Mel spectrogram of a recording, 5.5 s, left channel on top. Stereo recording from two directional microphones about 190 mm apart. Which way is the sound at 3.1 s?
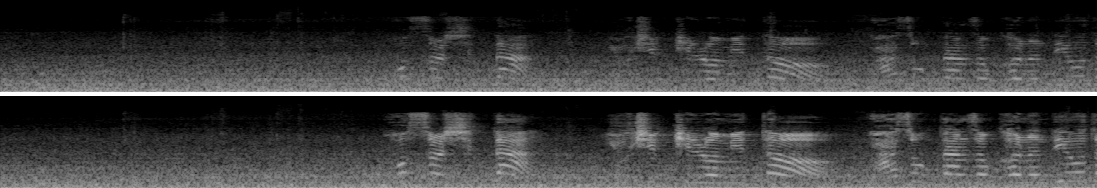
55° right (ahead or behind).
